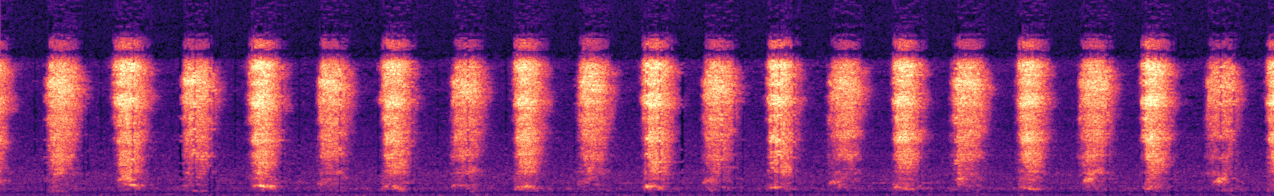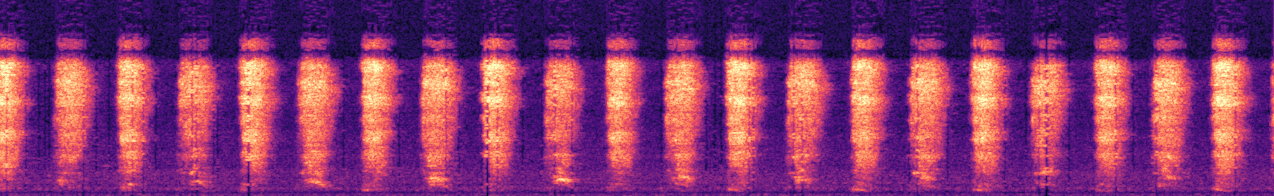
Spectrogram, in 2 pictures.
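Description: Rapid, forceful breathing through the nose, a long unbroken series of sharp hissing puffs at a steady, quick rhythm, close and clear over a quiet background.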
